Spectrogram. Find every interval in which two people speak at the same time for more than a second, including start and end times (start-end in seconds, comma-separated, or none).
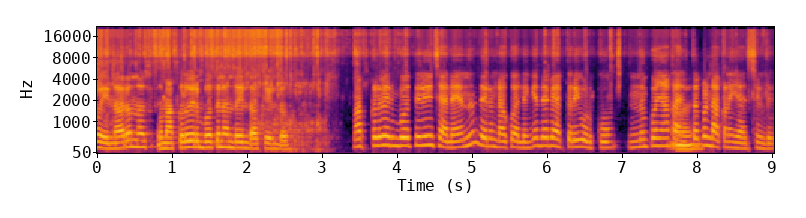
none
